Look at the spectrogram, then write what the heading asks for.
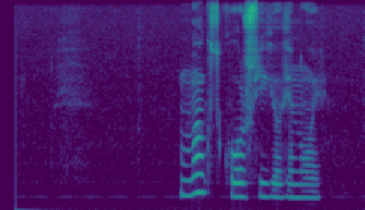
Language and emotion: Russian, sad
